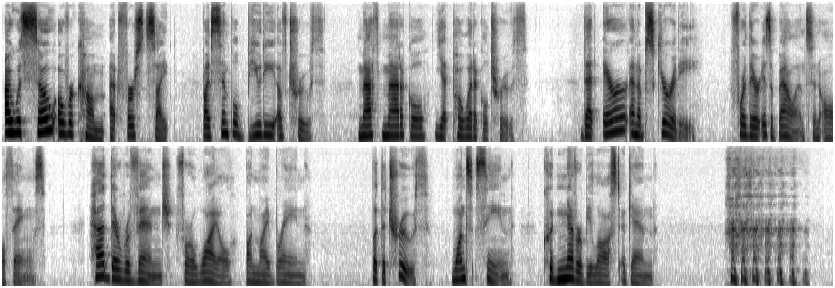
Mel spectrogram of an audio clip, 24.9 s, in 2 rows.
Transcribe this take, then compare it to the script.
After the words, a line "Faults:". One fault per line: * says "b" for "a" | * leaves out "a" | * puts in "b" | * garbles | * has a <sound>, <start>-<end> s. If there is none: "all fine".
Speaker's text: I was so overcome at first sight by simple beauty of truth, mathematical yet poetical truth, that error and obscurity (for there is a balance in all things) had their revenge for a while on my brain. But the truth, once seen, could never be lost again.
I was so overcome at first sight by simple beauty of truth, mathematical yet poetical truth, that error and obscurity (for there is a balance in all things) had their revenge for a while on my brain. But the truth, once seen, could never be lost again.
Faults:
* has a laugh, 23.3-24.6 s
